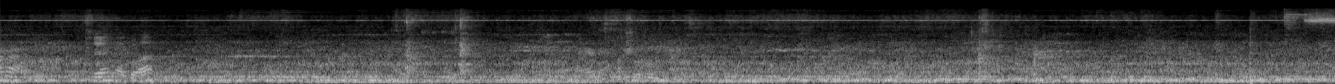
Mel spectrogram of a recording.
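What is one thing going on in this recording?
Machinery hums and drones steadily.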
